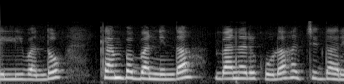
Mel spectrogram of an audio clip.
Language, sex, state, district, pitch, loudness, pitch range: Kannada, female, Karnataka, Bidar, 275 Hz, -16 LUFS, 245-305 Hz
